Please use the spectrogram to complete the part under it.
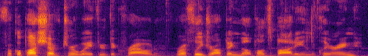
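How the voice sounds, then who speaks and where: Low-pitched woman narrating a story. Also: fairly even intonation, fast talker, warm tone, soft background music. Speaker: narrator and roleplayer. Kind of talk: scripted story narration of a roleplay.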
